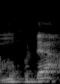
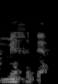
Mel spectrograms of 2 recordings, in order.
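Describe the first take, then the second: First: The vowel after the m is u. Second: The vowel after the m is i. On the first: "Dhammul mim, dhammah mim" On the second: "Wa kasruha, dan kasrahnya mim"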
